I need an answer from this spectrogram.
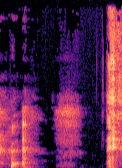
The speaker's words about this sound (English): it makes me cough, huh? I was like trying to clear my throat.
